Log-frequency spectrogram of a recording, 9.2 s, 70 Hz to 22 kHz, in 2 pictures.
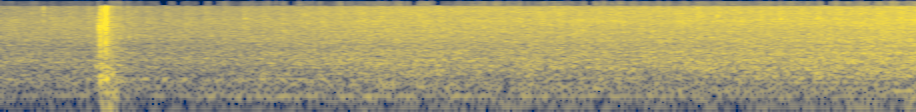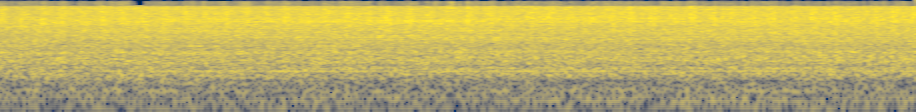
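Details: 2003 Toyota 4Runner supercharged 4.7L V8, after serpentine belt replacement: quick start, then a steady, even run with no knocks, squeals or misses; sounds healthy.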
